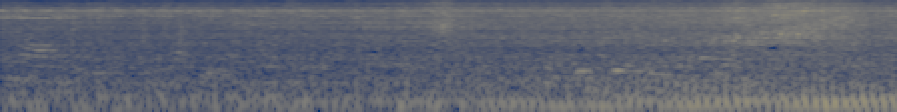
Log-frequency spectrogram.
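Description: A motor vehicle's engine rumbling close by, growing louder through the second half as it draws near, with faint voices in the background.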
